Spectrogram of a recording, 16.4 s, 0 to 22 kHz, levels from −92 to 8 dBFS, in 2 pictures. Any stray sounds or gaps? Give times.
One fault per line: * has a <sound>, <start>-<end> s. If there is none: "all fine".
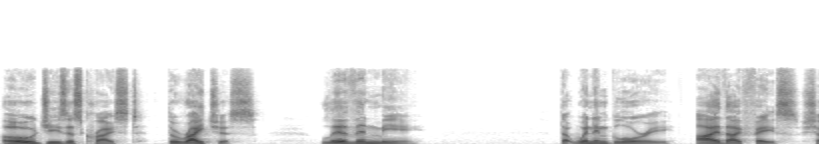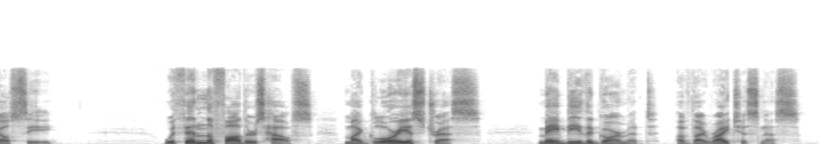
all fine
